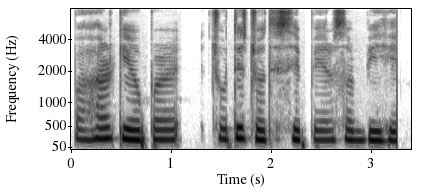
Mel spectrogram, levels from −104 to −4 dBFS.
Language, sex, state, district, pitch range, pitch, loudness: Hindi, female, Arunachal Pradesh, Papum Pare, 205-225 Hz, 210 Hz, -14 LUFS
